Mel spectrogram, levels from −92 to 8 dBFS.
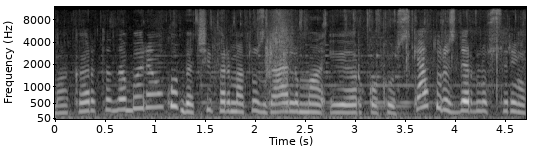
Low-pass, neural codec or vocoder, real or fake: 10.8 kHz; none; real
